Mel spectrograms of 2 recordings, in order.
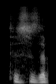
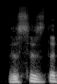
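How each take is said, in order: First: The sound has a bright, treble-heavy tone. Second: The sound has a dark, bass-heavy tone. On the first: "This is the bright setting" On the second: "This is the dark setting"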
